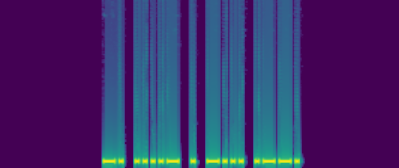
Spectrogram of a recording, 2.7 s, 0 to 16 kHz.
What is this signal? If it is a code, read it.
Morse code, heard as a keyed tone, about 46 wpm, 700 Hz. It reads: N4EBP
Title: USA Call Signs - 4x Character Spacing - 45wpm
